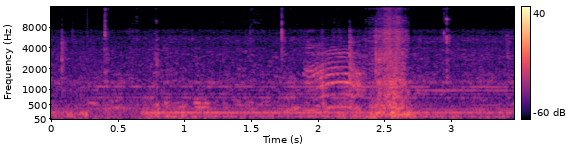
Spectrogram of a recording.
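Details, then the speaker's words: Standard stand fan on speeds one and two: low steady electrical hum, blades stalled, only turn when pushed by hand and then very noisy; bushing/shaft worn loose; fan motor hum with seized shaft. "lagay natin sa number one Ayan umuugong siya lag natin sa number two a Ugong kag tinulungan ng kamay umiikot naman siya kaya lang sobrang ingay"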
